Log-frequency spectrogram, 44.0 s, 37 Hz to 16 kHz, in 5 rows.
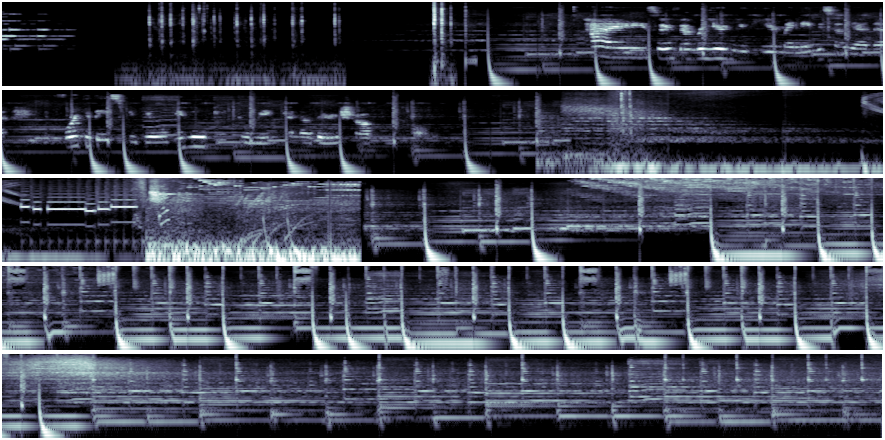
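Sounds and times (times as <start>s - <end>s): sweeping whooshes: 14.2s - 17.6s
crash of glitchy noise: 14.2s - 21.2s.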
